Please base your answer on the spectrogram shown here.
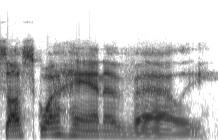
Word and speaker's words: Susquehanna Valley: Okay, we need the name first of all, because I can't pronounce it. Okay. It's Susquehanna Valley.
